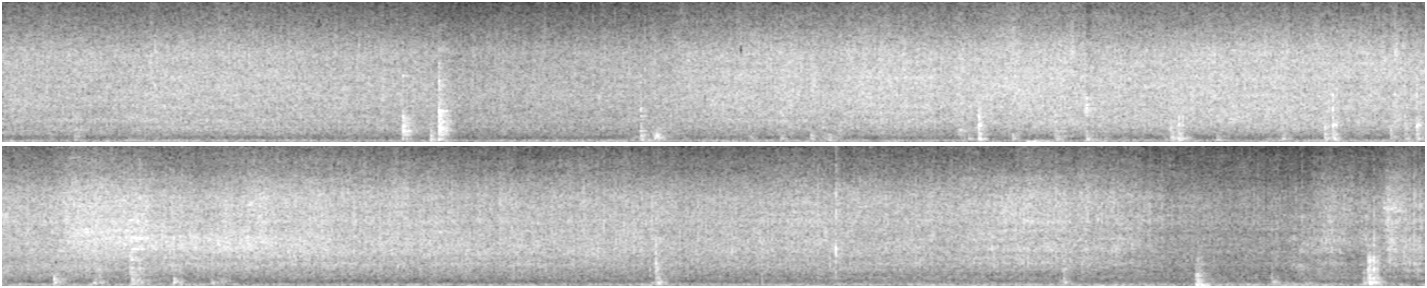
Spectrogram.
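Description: Beef chunks and kurma spice paste sizzling in a frying pan while a wooden spatula stirs them, with scattered knocks and scrapes of the spatula against the pan.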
